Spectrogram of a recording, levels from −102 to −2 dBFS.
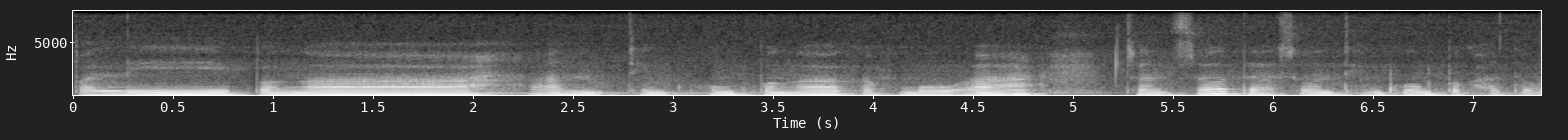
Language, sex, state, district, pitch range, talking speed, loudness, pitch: Mizo, female, Mizoram, Aizawl, 170-180 Hz, 100 wpm, -13 LUFS, 175 Hz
